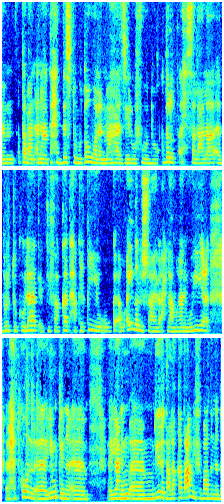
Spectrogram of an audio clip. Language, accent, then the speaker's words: Arabic; Syria; بيسالك من وين؟ ما انا من سوريا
